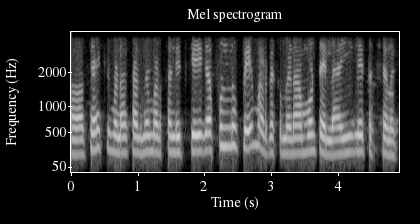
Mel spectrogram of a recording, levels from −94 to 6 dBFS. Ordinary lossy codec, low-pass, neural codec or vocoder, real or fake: none; 3.6 kHz; none; real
